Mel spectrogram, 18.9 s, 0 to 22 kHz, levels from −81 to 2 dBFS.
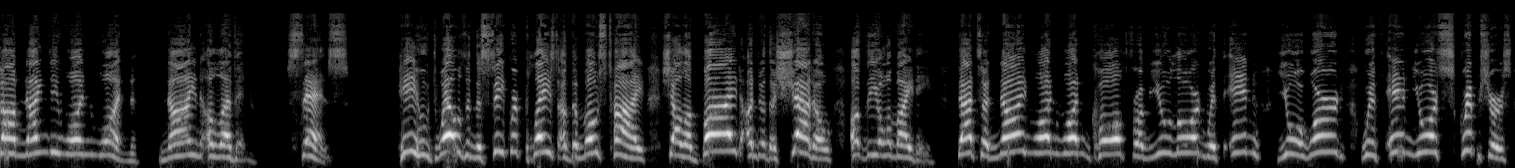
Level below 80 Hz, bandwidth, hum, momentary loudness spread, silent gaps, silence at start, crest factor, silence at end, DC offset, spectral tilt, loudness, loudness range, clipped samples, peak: -76 dBFS; 16 kHz; none; 14 LU; 3.34-3.39 s, 4.46-4.89 s; 0 s; 20 dB; 0.1 s; under 0.1%; -1.5 dB/octave; -20 LUFS; 7 LU; under 0.1%; 0 dBFS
